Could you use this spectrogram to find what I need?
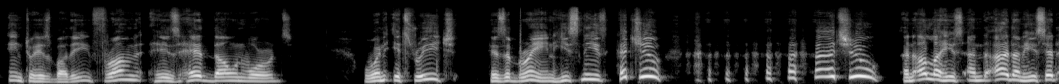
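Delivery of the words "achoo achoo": high theatrical achoo sneezes with a laugh; mock sneeze. Acting out Adam sneezing, a high hammed-up achoo.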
